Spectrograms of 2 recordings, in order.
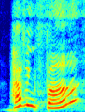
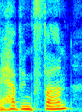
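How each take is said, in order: First: It is said in a friendly, sincere tone. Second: It is said in a sarcastic, mocking tone. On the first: A genuine question about enjoyment. "They say it like this" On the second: The listener is clearly not enjoying himself. "They wouldn't say it like that"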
